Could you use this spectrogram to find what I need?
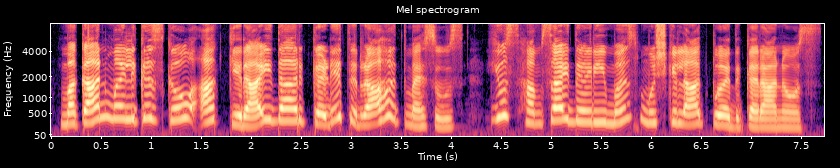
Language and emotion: Kashmiri, happy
